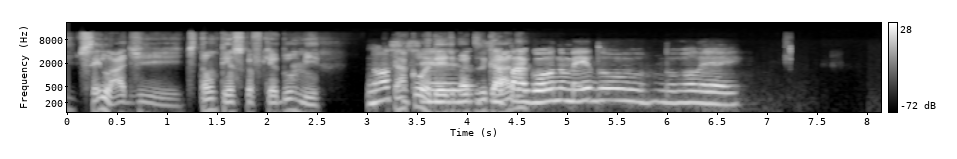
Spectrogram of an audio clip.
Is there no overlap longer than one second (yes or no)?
no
